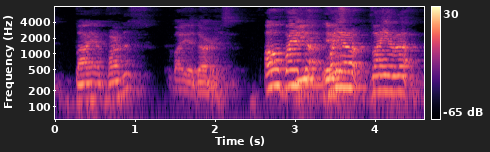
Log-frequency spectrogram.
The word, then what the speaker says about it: Balladares: And uh how do you say your last name again? Via Vadaris. Via Vardis.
